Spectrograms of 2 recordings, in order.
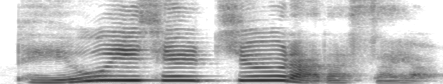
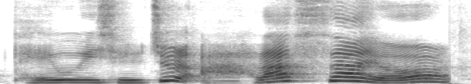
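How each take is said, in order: First: 이실 줄 is said with strong emphasis. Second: 이실 줄 is said without extra emphasis. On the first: The guess turned out to be wrong. "If I put emphasis on 이실 줄" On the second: The guess turned out to be correct. "I knew you would be an actress, implying that, oh, my guess was right"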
